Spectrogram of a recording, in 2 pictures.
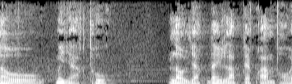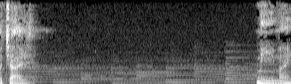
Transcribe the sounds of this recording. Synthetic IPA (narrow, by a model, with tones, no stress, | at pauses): ɾa˧wma˥˩jːaː˨˩k̚t̪ʰu˦˥k̚ | ɾa˧wjaː˨˩k̚daː˥˩jɾa˦˥p̚t̪ɛː˨˩kʰwaː˧mpʰɔː˧t͡ɕa˧j | miː˧ma˦˥j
